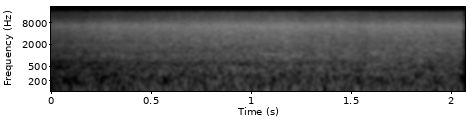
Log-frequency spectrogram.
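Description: Ocean surf breaking and washing over rocks, a steady rushing noise that fades in over the first half second.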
